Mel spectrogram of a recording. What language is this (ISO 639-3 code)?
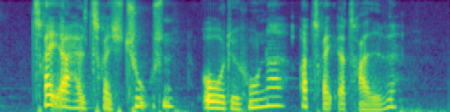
dan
